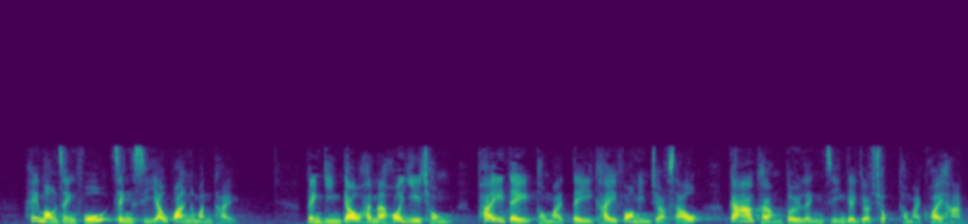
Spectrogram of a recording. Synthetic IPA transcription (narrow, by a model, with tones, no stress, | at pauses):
he˥jmɔː˨ŋt͡sɪ˧ŋfuː˨˥t͡sɪ˧ŋsiː˨jɐ˨˧wkʷaː˥nkɛː˧mɐ˨˩nt̪ʰɐ˨˩j | pɪ˨ŋjiː˨˩nkɐ˧wɦɐ˨jmɐ˨jɦɔː˨˥jiː˨˧t͡sʰʊ˨˩ŋ | pʰɐ˥jt̪e˨jt̪ʰʊ˨˩ŋmaː˨˩jt̪e˨jkʰɐ˧jfɔː˥ŋmiː˨nt͡ʃœː˧k̚sɐ̰˨˥wkaː˥kʰœː˨˩ŋt̪ɵ˧ɥlɪ˨˧ŋt͡siː˨˥nkɛː˧jœː˧k̚t͡ʃʰʊ˥k̚t̪ʰʊ˨˩ŋmaː˨˩jkʰɐ˥jɦa̰ː˨˩n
